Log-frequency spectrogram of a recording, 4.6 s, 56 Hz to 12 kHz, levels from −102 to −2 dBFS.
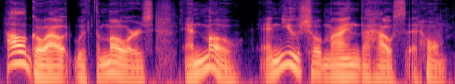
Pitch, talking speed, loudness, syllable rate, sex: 110 Hz, 210 wpm, -20 LUFS, 4.6 syllables/s, male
